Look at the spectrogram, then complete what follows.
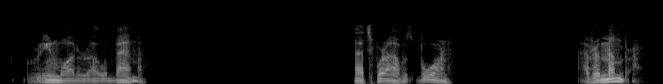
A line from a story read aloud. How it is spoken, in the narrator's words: Willie Johnson murmured the words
